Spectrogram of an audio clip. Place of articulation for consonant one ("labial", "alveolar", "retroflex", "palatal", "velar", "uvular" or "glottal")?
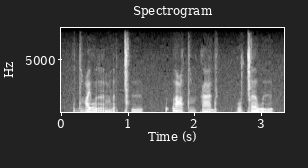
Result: alveolar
